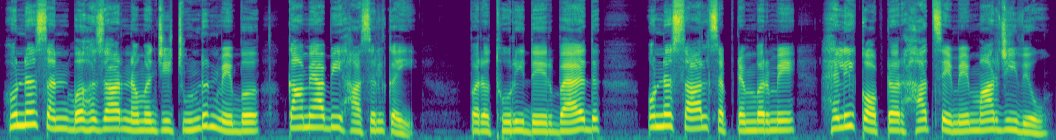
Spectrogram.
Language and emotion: Sindhi, neutral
